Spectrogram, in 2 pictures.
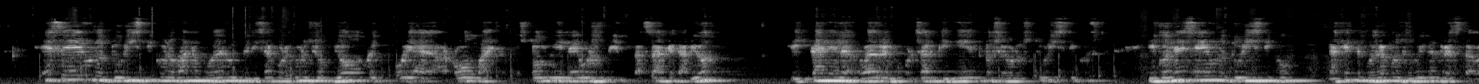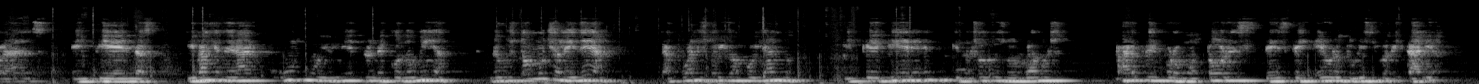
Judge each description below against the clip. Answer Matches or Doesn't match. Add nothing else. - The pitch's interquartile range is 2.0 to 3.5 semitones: Matches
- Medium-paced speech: Matches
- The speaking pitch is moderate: Matches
